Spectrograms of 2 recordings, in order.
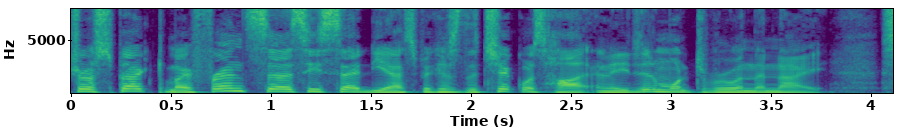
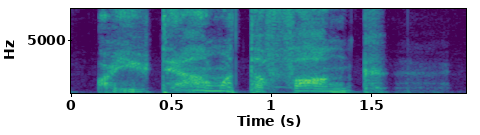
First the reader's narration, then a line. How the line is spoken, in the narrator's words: the girl whisper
